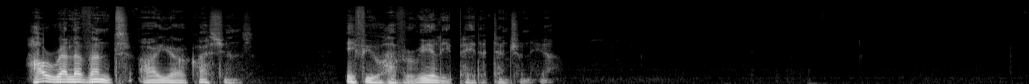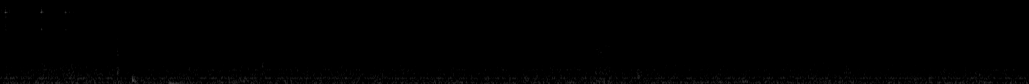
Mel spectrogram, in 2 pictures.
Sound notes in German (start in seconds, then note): 6.6 Stille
